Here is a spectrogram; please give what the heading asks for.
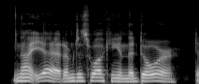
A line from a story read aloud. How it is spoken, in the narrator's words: Dex said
